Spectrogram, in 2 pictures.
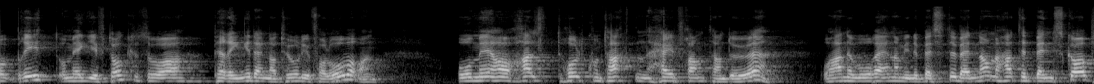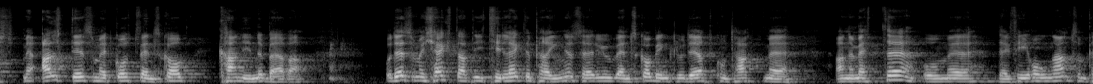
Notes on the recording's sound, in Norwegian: Innspilt i kinosal 1 på Sølvberget bibliotek og kulturhus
